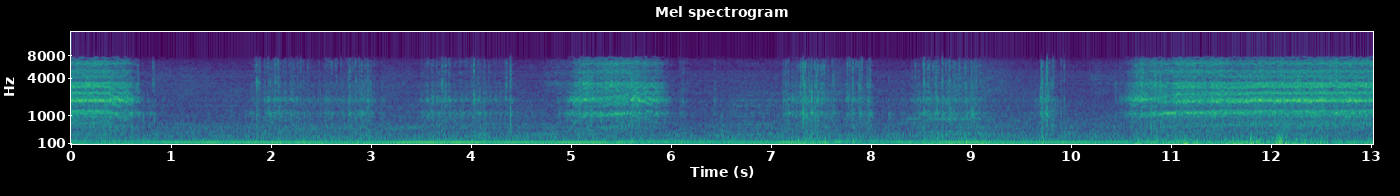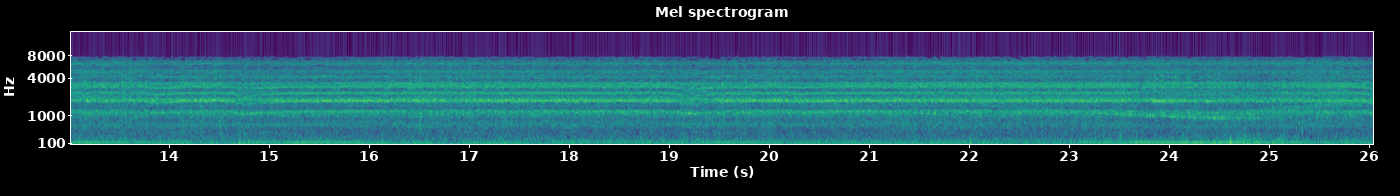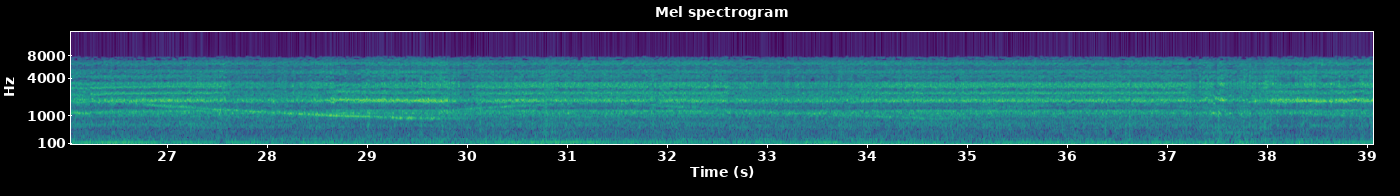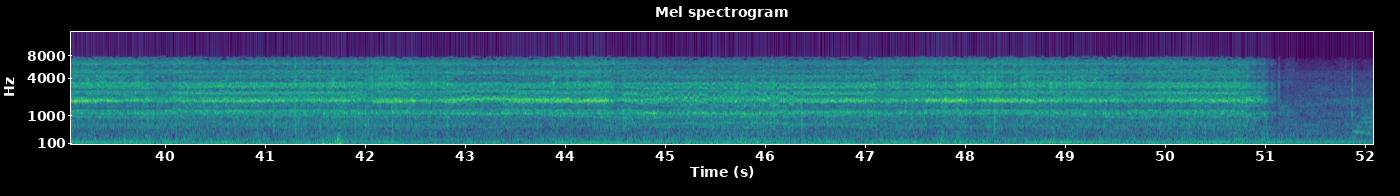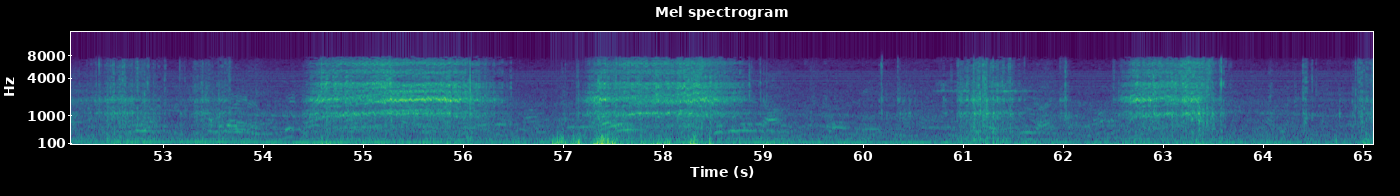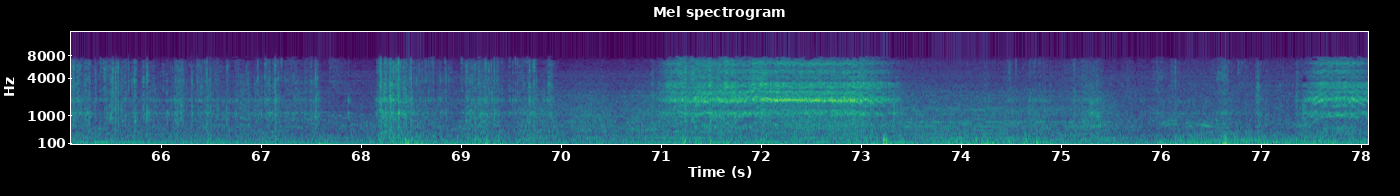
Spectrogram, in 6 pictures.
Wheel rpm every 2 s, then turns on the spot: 50, 20, 50, 20, 20, 100, 160, 160, 160, 160, 160, 160, 160, 160, 160, 160, 160, 160, 160, 160, 160, 160, 160, 160, 160, 80, 20, 90, 60, 30, 10, 40, 10, 20, 20, 50, 90, 10, 30.
0-4 6-10 50-54 60-62 64-70 74-76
